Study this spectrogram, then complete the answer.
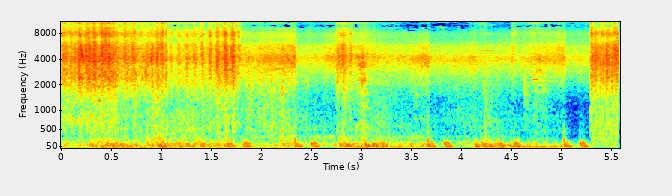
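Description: Explosions boom with deep, rumbling thuds.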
